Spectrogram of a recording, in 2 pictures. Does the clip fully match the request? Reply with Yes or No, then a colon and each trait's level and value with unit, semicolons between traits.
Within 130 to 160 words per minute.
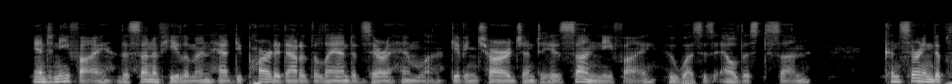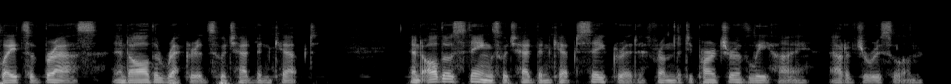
No: average, 175 wpm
